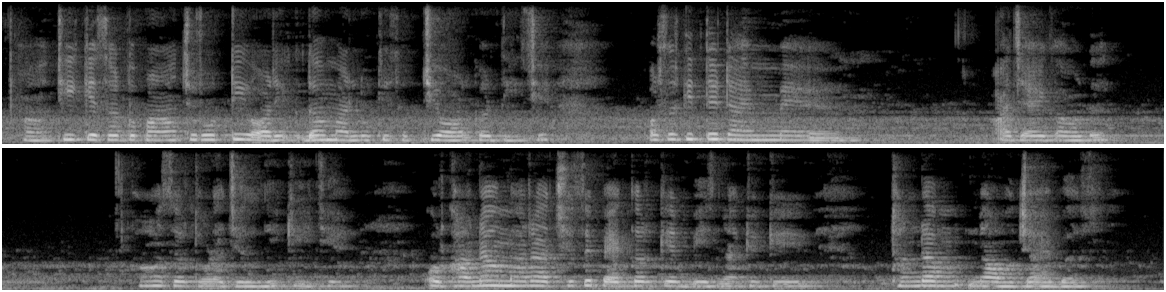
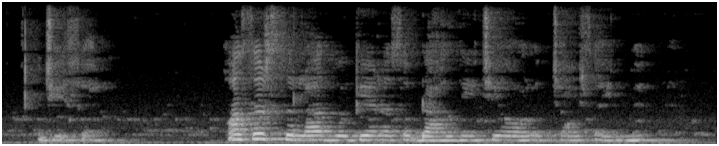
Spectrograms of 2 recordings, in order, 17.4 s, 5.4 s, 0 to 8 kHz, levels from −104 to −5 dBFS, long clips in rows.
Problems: constant background noise, echo, low volume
